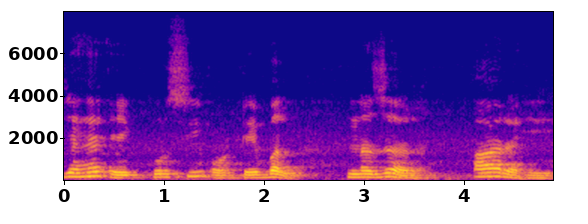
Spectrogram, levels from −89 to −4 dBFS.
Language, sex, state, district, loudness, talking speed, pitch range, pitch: Hindi, male, Rajasthan, Bikaner, -17 LUFS, 100 wpm, 120-175 Hz, 150 Hz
